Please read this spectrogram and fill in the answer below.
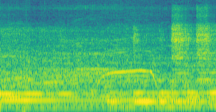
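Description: A live rock band's electric guitars hold sustained notes, with a long high note rising and falling over them. Near the end, strummed guitar comes in as the next song starts.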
